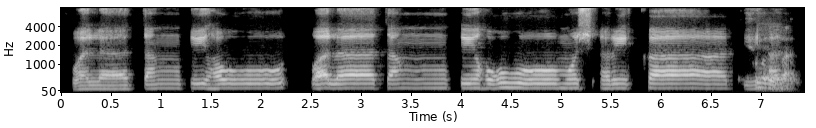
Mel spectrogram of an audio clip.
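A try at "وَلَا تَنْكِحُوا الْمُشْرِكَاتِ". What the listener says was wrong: dalamnya di sini tangkihul ada lam Pak kul ada lamnya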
